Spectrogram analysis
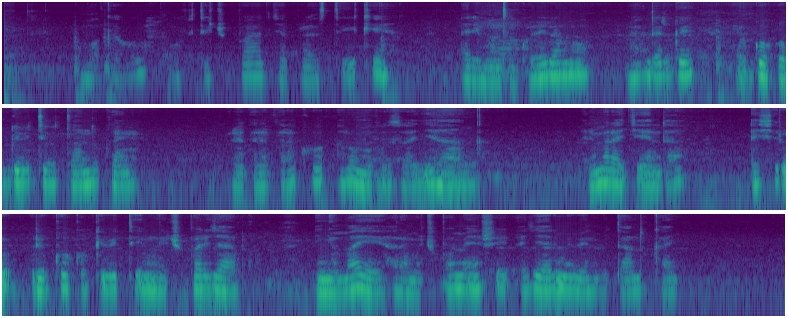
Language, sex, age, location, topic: Kinyarwanda, female, 18-24, Kigali, health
